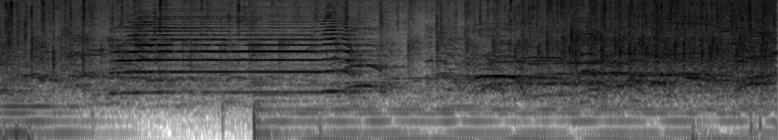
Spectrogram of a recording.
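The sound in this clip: A church audience applauds and makes noise, with dense clapping and crowd sound over sustained musical tones. The clapping swells again in the second half and continues steadily to the end.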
